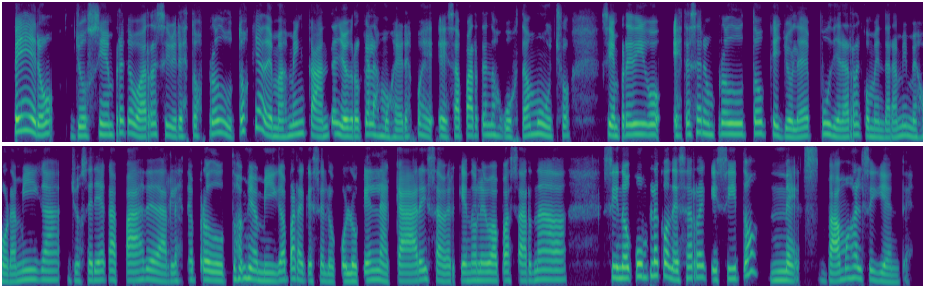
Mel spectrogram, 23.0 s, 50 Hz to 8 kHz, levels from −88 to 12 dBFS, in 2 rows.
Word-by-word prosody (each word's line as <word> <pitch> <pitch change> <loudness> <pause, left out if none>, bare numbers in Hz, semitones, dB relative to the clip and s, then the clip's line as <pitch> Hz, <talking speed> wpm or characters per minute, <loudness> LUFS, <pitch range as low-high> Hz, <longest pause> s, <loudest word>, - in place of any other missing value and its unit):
Pero 265 -6 +6 0.2
yo 190 +2 0
siempre 220 +4 -1
que 245 - 0
voy 185 -4 +3
a - - +2
recibir 210 -4 -3
estos 190 +2 -4
productos, 245 - 0
que 370 - -4
además 180 - +1
me 210 - -1
encanta, 200 -2 -1
yo 180 -4 +6
creo 175 0 +3
que 225 - -2
a - - +1
las 215 -3 -1
mujeres, 170 0 -4
pues, 190 -6 -4
esa 185 +1 0
parte 195 +2 -1
nos 210 -2 -3
gusta 180 +2 -3
mucho, 200 -4 -2 0.4
siempre 205 +1 +2
digo: 220 -1 +3
"¿Este 200 +3 -1
será 245 0 -1
un 215 - -4
producto 225 +1 +2
que 195 - 0
yo 170 -1 +1
le 180 +3 -1
pudiera 180 -7 0
recomendar 170 -6 -4
a - - -4
mi 200 +1 -4
mejor 165 -3 -4
amiga? 190 +3 -2
¿Yo 175 -2 -8
sería 185 +1 -1
capaz 185 0 0
de 200 - 0
darle 165 -1 -1
este 190 +3 -8
producto 185 +1 +1
a 215 - +1
mi 225 -1 +3
amiga 175 0 -1
para 190 -2 0
que 170 - -2
se 170 - -5
lo 155 -1 -4
coloque 165 +3 +1
en 195 +1 -1
la 175 -4 -1
cara 165 +3 +2
y 205 - 0
saber 165 -3 -3
que 175 - 0
no 180 +1 -2
le 180 0 +1
va 175 - +4
a - - -3
pasar 180 -1 -1
nada?". 195 0 0 0.5
Si 235 - +3
no 225 -1 +7
cumple 265 +2 +4
con 265 -5 +4
ese 190 +5 +1
requisito, 220 - 0 0.2
next, 180 +1 -1
vamos 175 +6 +2
al 220 -2 +1
siguiente. 165 -7 -5
190 Hz, 200 wpm, -23 LUFS, 175-215 Hz, 0.5 s, no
